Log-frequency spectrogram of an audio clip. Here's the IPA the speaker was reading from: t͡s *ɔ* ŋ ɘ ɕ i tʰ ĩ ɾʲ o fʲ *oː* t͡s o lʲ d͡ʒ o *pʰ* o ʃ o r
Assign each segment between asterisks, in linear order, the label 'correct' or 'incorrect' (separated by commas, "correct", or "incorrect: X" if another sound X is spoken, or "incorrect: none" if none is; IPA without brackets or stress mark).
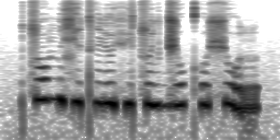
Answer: correct, incorrect: o, incorrect: kʰ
